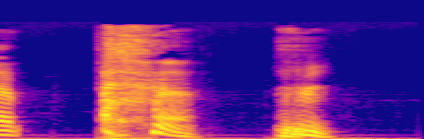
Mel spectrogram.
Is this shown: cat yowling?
no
